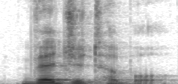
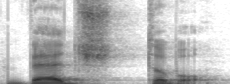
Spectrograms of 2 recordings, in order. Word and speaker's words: vegetable: almost impossible for them they make the V sound like a w so they say wedge or they even pronounce the second e in the word and they say vegetable or vegetable so please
